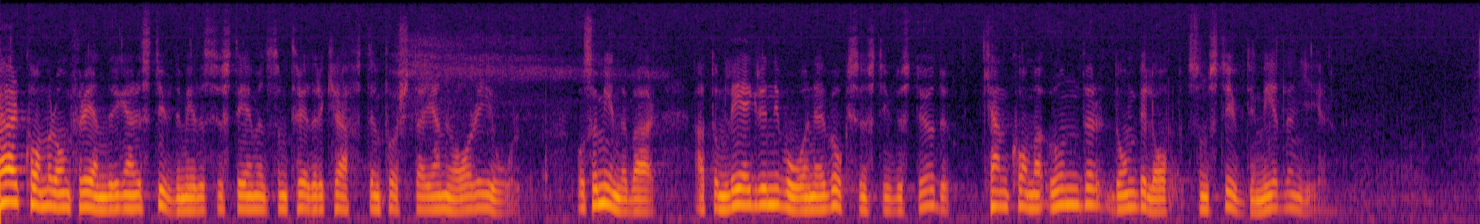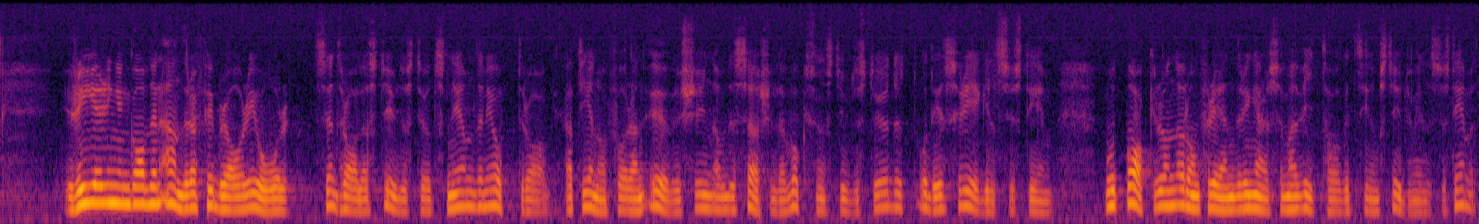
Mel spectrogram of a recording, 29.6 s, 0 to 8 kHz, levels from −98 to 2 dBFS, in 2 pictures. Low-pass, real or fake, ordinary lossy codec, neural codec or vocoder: none; real; none; none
